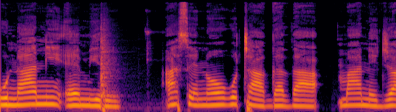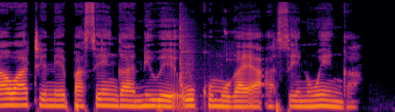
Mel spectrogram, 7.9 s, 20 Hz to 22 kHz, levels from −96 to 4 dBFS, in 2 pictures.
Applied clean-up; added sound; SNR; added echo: neural mask model RNNoise.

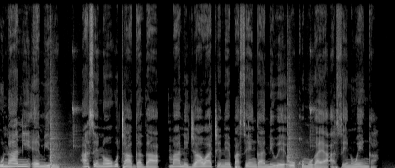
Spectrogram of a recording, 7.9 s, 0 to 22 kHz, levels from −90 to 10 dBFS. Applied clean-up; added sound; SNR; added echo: none; Door; 11 dB; none.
